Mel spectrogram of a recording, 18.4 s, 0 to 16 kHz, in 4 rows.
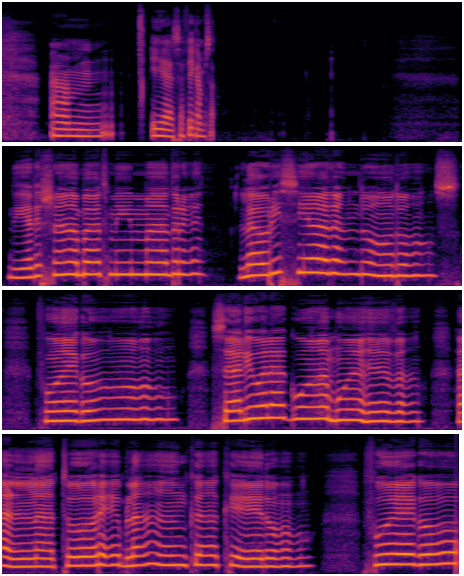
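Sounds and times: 
speech: 0.7 - 2.2, 4.7 - 18.3
woman singing a Judeo-Spanish Ladino song: 4.7 - 18.3.

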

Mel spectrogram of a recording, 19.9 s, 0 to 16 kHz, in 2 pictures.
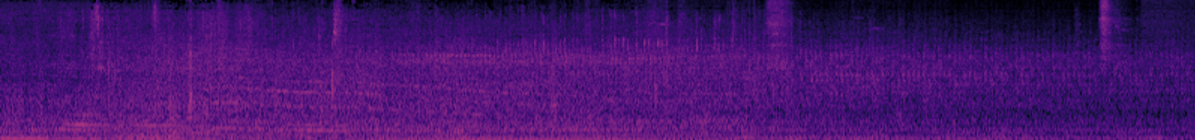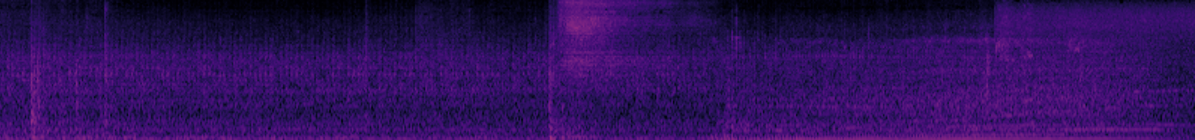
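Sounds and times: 
bus engine rumbling: 0.0 - 19.9
bus air brakes releasing with a sharp hiss: 6.4 - 6.7, 14.5 - 15.8.

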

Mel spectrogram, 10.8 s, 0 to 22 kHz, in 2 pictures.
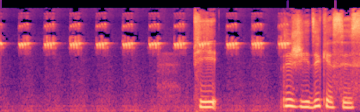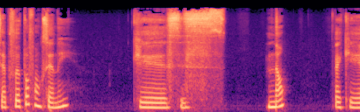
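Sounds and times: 
crickets chirping: 0.0 - 4.5
speech: 3.0 - 3.4, 4.2 - 6.5, 7.4 - 8.3, 9.4 - 9.8, 10.4 - 10.8.

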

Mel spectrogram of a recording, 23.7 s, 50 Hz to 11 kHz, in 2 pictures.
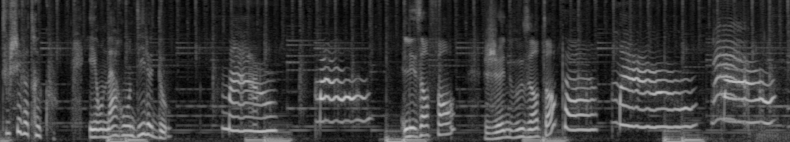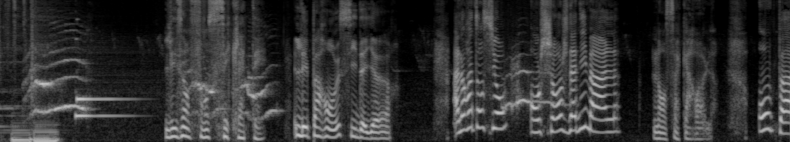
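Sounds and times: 
speech: 0.0 - 2.7, 3.4 - 4.3, 6.0 - 9.0, 14.3 - 17.8, 18.4 - 23.7
people imitating cats with drawn-out wavering meows: 4.7 - 5.6, 9.2 - 13.0.

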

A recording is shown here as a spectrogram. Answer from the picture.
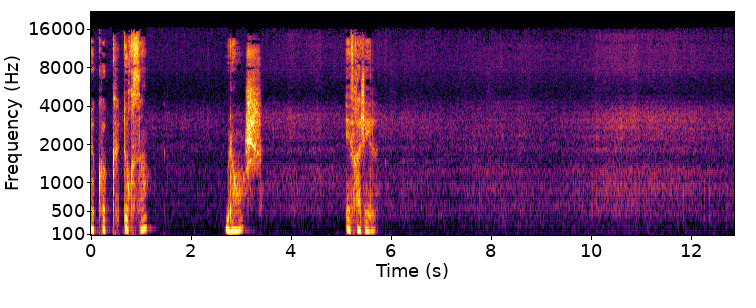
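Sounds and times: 
speech: 0.0 - 1.2, 2.7 - 3.4, 5.1 - 5.8
rough sea surf roaring: 0.8 - 12.8
rough sea waves breaking against rocks: 3.2 - 5.1, 5.8 - 12.8.

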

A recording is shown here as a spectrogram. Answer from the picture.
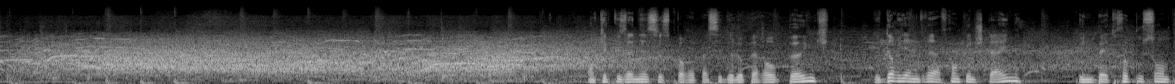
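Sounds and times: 
dense roaring partisan crowd cheering and shouting: 0.0 - 11.7
speech: 5.9 - 11.7.

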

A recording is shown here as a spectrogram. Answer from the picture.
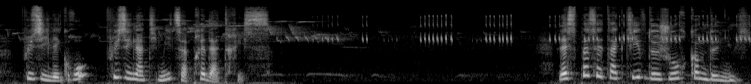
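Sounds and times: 
speech: 0.2 - 2.8, 5.6 - 7.5
faint bird calls: 2.7 - 6.4
wood cricket stridulating by rubbing its wings: 3.2 - 6.4, 7.0 - 7.5.

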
